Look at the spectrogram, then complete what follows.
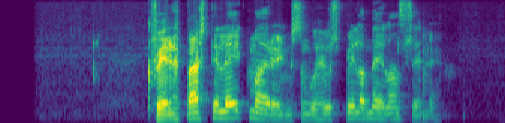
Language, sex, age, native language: Icelandic, male, 20-29, Icelandic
